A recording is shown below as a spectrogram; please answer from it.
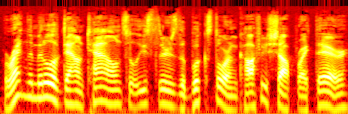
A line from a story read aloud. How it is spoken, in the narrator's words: she quickly added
